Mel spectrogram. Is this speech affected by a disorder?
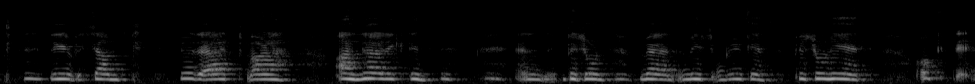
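Yes: dyskinetic cerebral palsy, severe.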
